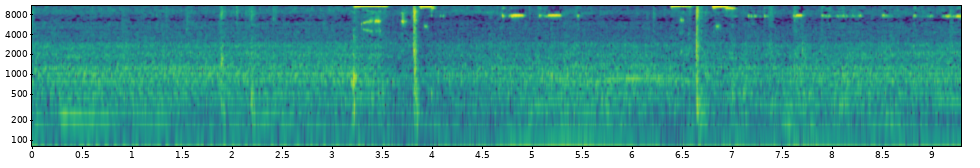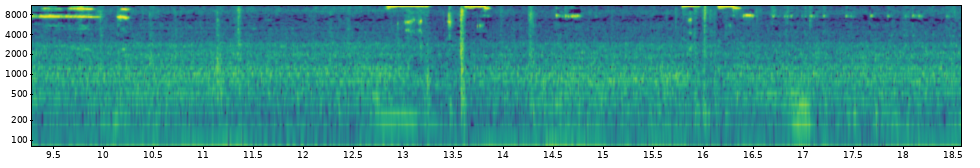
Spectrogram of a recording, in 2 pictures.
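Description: Farm tractor engine running steadily while driving across a field, heard from the driver's seat, its pitch shifting now and then with a few sharp knocks and rattles.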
